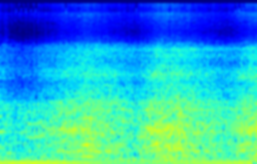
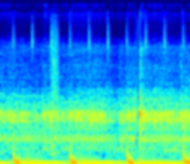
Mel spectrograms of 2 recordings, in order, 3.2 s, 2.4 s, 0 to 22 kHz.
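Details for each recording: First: Honda New CB150R single-cylinder, kick-started after correcting a badly welded, off-centre balancer/magnet that had caused a tiger-like growl: gentle rev rises and falls with even firing, no knocks or rattles. Now running smooth. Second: Honda New CB150R kick-started because the electric starter is weak, after balancer welding: steady tiger-like droning hum with low pulses. Flywheel magnet off-centre and rubbing the stator; owner suspects the stator coil or crank bearing.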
